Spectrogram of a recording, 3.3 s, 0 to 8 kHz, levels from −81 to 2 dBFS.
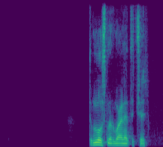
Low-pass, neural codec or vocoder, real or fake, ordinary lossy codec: none; codec, 16 kHz, 1 kbps, X-Codec, HuBERT features, trained on balanced general audio; fake; none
